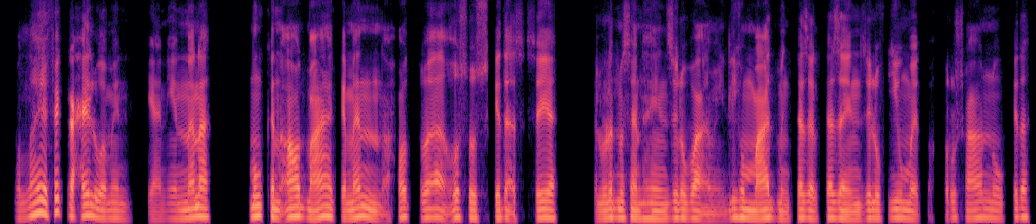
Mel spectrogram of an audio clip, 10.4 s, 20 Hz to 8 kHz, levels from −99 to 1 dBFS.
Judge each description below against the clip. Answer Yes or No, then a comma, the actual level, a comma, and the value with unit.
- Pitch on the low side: Yes, low, 105 Hz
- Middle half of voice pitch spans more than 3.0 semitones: No, narrow, 2.6 semitones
